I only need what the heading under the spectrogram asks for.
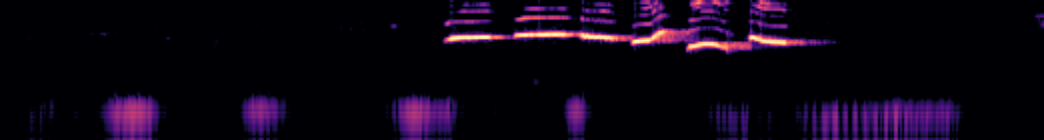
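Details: Oriental magpie-robin song played as a lure to make kept birds sing quickly and boost the spirit of established adults and speckled young birds: soft low thumps first, then a loud run of varied whistled and trilled phrases, falling at the end.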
